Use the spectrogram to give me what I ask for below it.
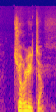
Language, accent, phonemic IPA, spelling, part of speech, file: French, France, /tyʁ.lyt/, turlute, noun / verb, LL-Q150 (fra)-turlute.wav
- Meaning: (noun) 1. a well-known refrain or folk song 2. fellatio, blowjob; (verb) inflection of turluter: 1. first/third-person singular present indicative/subjunctive 2. second-person singular imperative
